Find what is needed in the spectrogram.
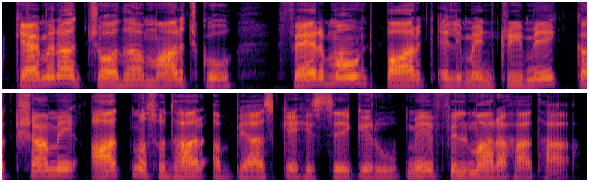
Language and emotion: Hindi, neutral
